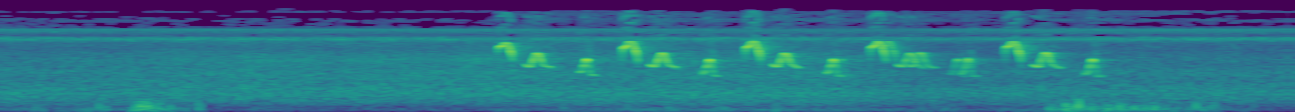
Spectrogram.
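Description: A Long-billed Wren sings rapid, rhythmic phrases of clear whistled notes that drop in pitch, repeated for about three seconds, over a steady high insect hum and a few low thumps.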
